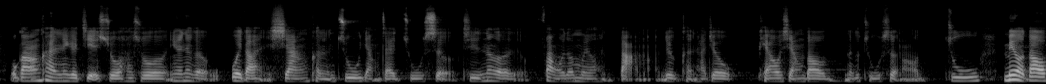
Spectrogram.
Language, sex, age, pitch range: Chinese, female, 20-39, 150-220 Hz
